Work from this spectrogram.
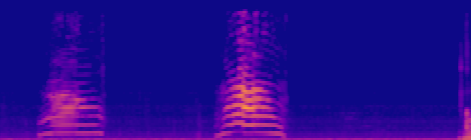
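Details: Kitten whose sister is wandering and tumbling about. Two separate high-pitched meows about two seconds apart, each arching up and then sliding down. A sharp brief noise comes at the very end.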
